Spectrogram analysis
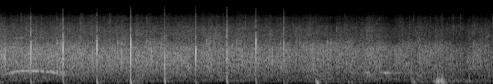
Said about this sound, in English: Let's give the Lord a hand clap of praise for all what he's doing.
